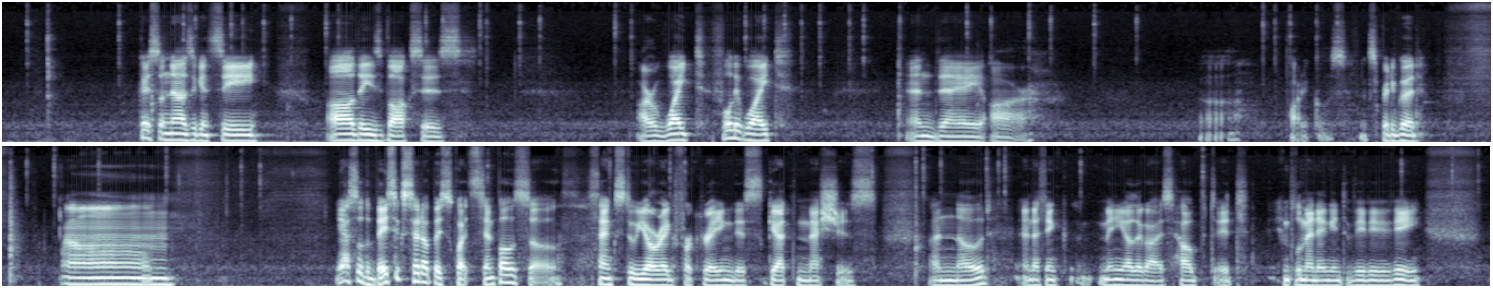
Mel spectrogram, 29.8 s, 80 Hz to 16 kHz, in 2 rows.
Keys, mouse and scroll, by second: 3.3 drag, 3.6 right click, 5.1-5.4 right drag, 5.4 drag, 7.6-8.0 drag, 8.5 right click, 8.9-10.7 drag, 12.5 drag, 12.7-15.1 right drag, 15.1-17.3 drag, 17.3-19.3 right drag, 19.6-20.9 right drag, 20.9-21.7 drag, 26.3-28.1 drag, 28.1-28.9 scroll up 2, 28.9-29.6 drag, 29.6 right click.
